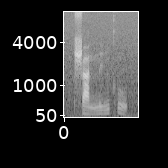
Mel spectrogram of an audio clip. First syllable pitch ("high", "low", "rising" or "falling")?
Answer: low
